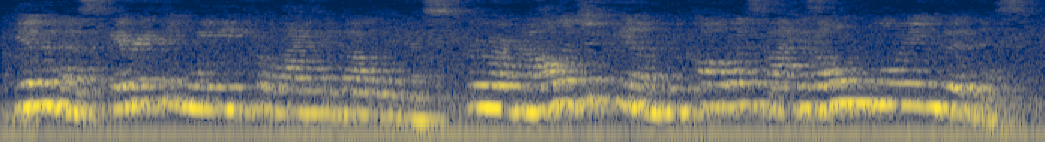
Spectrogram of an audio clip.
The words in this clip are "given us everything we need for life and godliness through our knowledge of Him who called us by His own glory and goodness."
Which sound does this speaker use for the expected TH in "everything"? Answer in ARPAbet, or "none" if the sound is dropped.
TH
